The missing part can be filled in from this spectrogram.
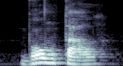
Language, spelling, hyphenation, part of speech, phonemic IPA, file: Dutch, brontaal, bron‧taal, noun, /ˈbrɔnˌtaːl/, Nl-brontaal.ogg
- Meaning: source language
